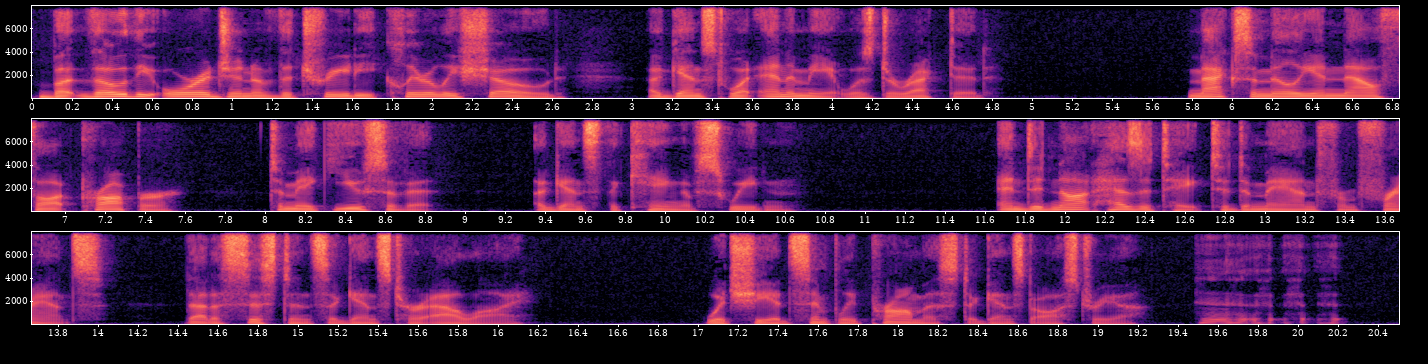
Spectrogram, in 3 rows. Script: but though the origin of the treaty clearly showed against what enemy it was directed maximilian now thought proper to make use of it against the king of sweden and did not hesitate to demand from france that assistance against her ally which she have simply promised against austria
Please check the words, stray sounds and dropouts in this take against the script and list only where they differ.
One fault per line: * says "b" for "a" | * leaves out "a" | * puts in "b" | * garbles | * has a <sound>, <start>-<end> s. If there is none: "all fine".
* says "had" for "have"
* has a laugh, 19.5-20.3 s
